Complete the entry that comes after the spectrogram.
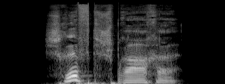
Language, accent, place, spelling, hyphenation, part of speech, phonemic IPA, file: German, Germany, Berlin, Schriftsprache, Schrift‧spra‧che, noun, /ˈʃʁɪftˌʃpʁaːxə/, De-Schriftsprache.ogg
- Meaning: 1. written language 2. standard language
